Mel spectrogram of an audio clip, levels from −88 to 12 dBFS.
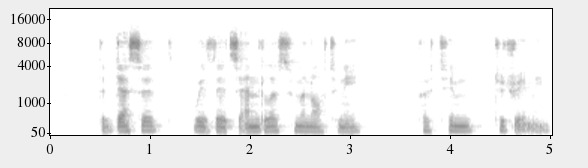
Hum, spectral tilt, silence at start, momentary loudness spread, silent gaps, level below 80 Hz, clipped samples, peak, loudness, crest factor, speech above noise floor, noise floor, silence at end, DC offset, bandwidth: none; -2.5 dB/octave; 0.5 s; 24 LU; none; -88 dBFS; under 0.1%; -26 dBFS; -47 LUFS; 26 dB; 31 dB; -81 dBFS; 0.05 s; under 0.1%; 14 kHz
